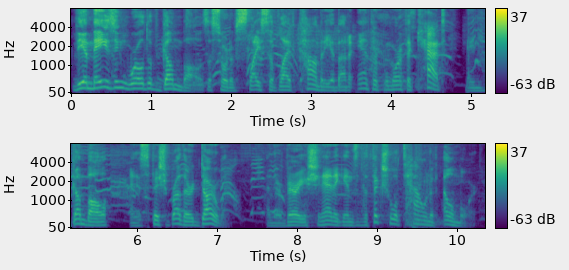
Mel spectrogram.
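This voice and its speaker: A man's voice: medium pitch, lively intonation, fairly quick, music in the background. A man narrating a history of a cartoon channel, reading a script with small slips and restarts. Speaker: YouTube narrator.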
